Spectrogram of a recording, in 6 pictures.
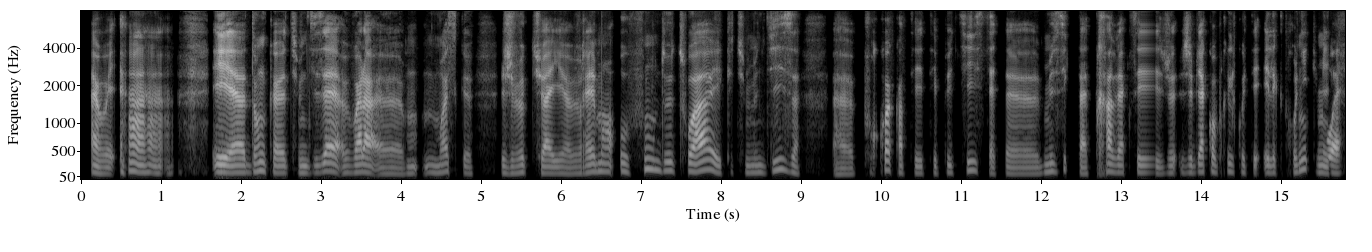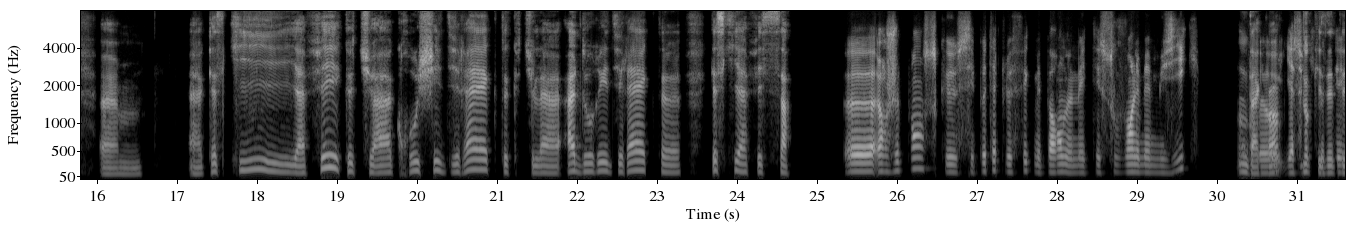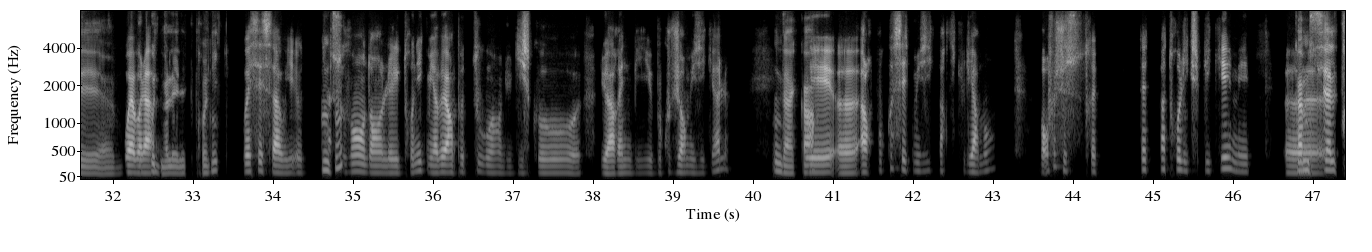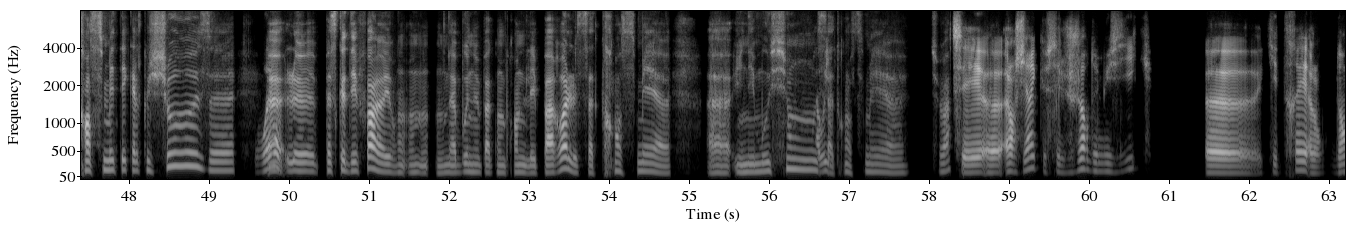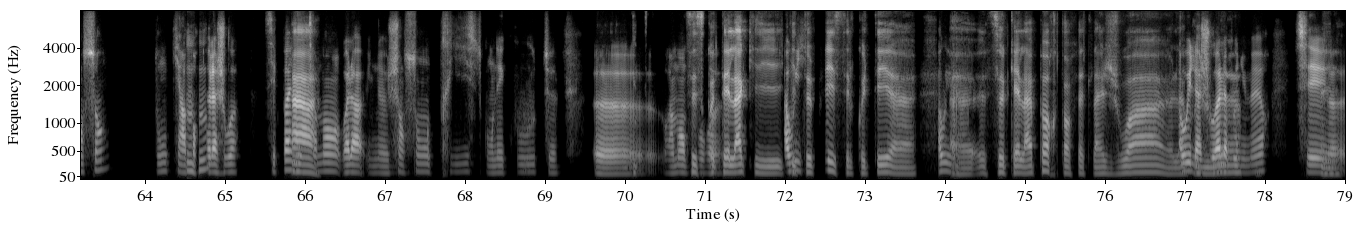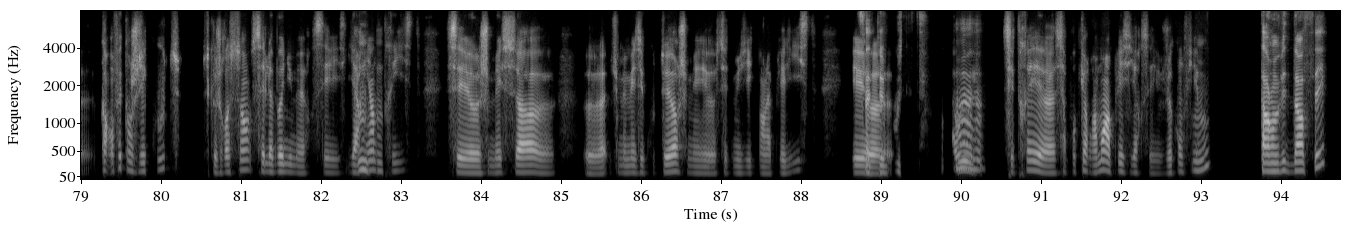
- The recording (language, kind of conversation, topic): French, podcast, Quelle chanson te donne des frissons à chaque écoute ?
- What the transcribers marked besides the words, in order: chuckle; tapping; other background noise; chuckle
